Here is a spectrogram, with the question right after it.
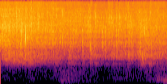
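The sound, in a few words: onion frying in oil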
